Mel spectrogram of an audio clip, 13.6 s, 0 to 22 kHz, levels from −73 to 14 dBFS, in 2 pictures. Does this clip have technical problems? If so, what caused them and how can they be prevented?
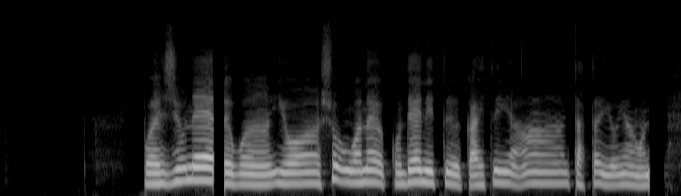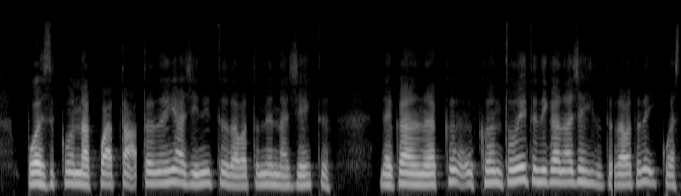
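Yes. Four short dropouts come from AAC frame loss with muting, at 2.13–2.25 s (120 ms), 6.49–6.65 s just after "tatá ió ña ūn" (160 ms), 8.17–8.24 s (70 ms), and 12.93–12.96 s just after "ní tɨ nií ka" (30 ms). Each time, packets carrying the encoded audio went missing, and the decoder filled the missing spectrum with silence. The overlapping windows fade the speech out and back in over about a frame, so each gap is a soft-edged hole. The gap lengths are all multiples of 10 ms, which fits the short frames of the low-delay AAC this clip likely passed through. On a spectrogram each gap is a clean vertical band empty at every frequency, with slightly blurred edges. On the waveform the envelope tapers quickly to near silence and then rises again. Adding forward error correction or packet redundancy, or using a decoder that conceals losses by extrapolating from neighbouring frames instead of muting, would prevent these holes.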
